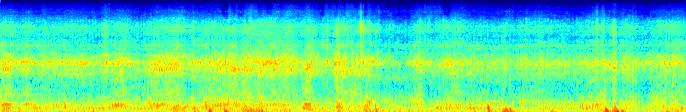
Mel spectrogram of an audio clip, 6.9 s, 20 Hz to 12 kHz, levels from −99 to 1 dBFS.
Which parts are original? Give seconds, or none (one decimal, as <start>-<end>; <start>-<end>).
0.0-2.2; 4.5-6.9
